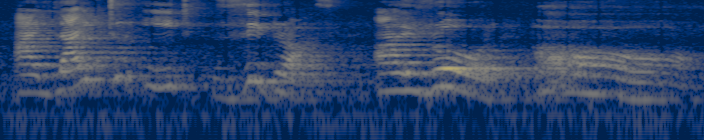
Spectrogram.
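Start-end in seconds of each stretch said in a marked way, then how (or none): 2.8-3.9 a loud, low roared word; playful loud lion roar for kids. Acted. Okay, I'm going to repeat it again. 4.0-5.2 a loud, low roared word; playful loud lion roar for kids. Acted. Riddle about a lion.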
